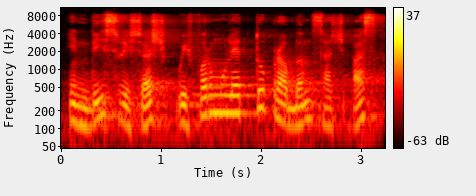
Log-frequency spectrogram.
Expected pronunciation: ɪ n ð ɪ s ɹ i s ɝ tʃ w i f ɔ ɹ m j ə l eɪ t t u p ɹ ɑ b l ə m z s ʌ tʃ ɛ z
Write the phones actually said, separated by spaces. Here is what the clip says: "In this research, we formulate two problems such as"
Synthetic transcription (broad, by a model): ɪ n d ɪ s ɹ i s ɝ tʃ w i f ɔ ɹ m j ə l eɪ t t u p ɹ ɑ b l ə m s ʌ tʃ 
